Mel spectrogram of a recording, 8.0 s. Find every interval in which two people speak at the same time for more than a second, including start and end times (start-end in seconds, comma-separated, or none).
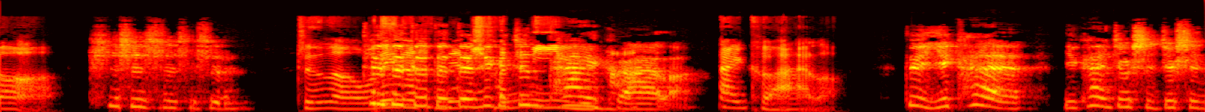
2.4-4.3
